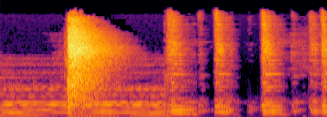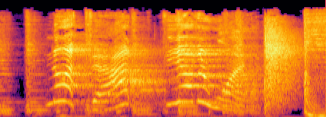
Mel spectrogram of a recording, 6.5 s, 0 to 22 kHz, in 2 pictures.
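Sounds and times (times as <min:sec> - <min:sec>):
loud sharp whip crack with a hissing tail: 0:00.6 - 0:01.2, 0:05.9 - 0:06.4
speech: 0:04.2 - 0:05.9.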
